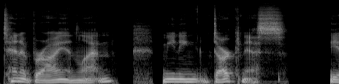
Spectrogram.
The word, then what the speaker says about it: Tenebrae: The standard quote unquote English language title used today, tenibra with the ae on the end is actually a Latin word pronounced tennibbri in Latin meaning darkness.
